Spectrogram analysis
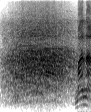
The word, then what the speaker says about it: Manna: kota Bengkulu Selatan nih Mana Man Saya bertanya karena saya tengok tulisannya Manna tapi cara membacanya mana Ah ini jadi macam-macam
